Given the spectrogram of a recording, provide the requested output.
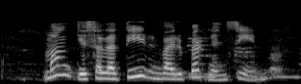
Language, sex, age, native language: Icelandic, female, 18-19, Romanian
